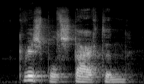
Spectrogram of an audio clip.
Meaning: to wag one's tail
- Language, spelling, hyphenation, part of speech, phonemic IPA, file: Dutch, kwispelstaarten, kwis‧pel‧staar‧ten, verb, /ˈkʋɪs.pəlˌstaːr.tə(n)/, Nl-kwispelstaarten.ogg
